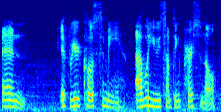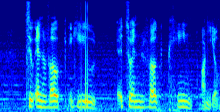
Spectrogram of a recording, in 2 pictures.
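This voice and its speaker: A woman's voice: deep voice, takes it slowly. Woman frank and rambling over dull audio. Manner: candid, rambling with repeated restarts. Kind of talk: casual conversation. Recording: dull lo-fi audio with faint music.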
